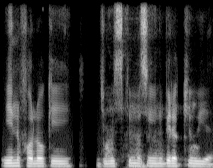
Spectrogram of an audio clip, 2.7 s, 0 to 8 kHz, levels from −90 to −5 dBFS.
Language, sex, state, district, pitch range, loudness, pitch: Hindi, male, Uttar Pradesh, Shamli, 115-125 Hz, -19 LUFS, 120 Hz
